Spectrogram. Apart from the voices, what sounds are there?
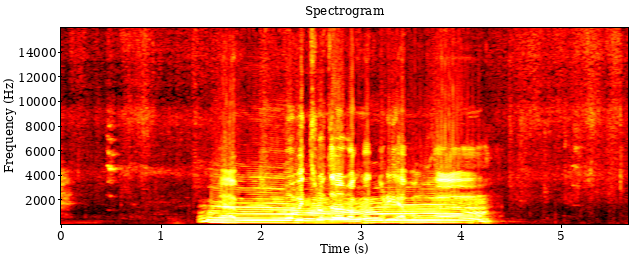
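dairy cows mooing on a farm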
